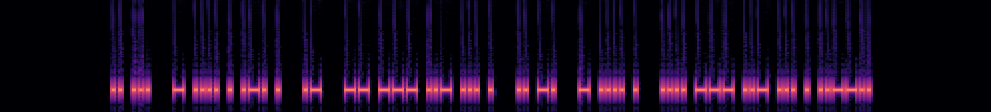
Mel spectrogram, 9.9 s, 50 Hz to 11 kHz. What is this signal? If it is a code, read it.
Morse code, heard as a keyed tone, about 36 wpm, 700 Hz. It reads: IS THERE A MOUSE IN THE HOUSE?
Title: Sentences from Top 1000 Words - Review Part 5 - 35wpm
